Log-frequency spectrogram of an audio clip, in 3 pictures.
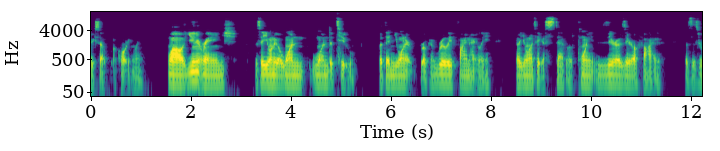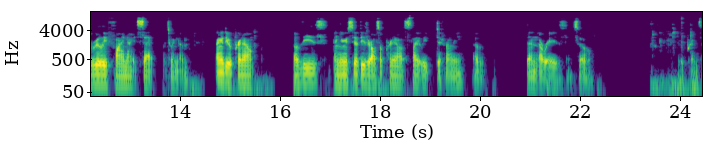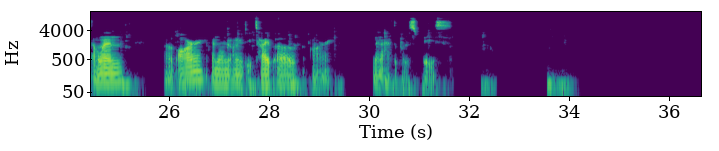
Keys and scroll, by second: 1.1-2.6 typing, 13.9-18.4 typing, 21.3 typing, 25.0-30.3 typing, 32.3 shift+', 32.4 shift+', 33.5 Left, 33.7-36.6 typing, 33.8 Right.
